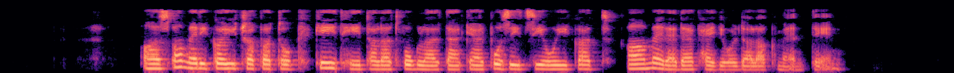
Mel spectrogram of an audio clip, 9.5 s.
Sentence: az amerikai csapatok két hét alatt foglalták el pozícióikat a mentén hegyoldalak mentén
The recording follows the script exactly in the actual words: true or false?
false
